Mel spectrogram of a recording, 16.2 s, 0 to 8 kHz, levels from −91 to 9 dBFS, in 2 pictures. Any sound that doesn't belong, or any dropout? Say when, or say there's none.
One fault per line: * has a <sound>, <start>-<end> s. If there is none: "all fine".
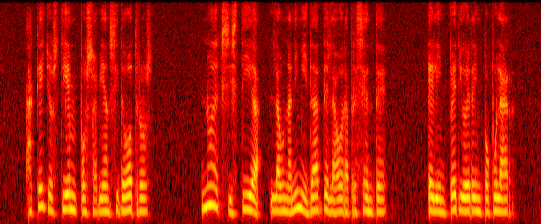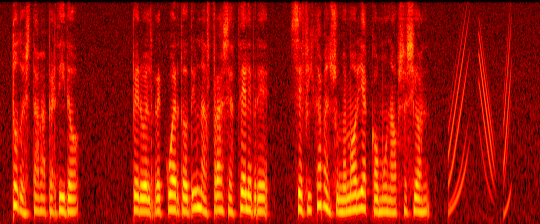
* has a chirp, 14.8-15.8 s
